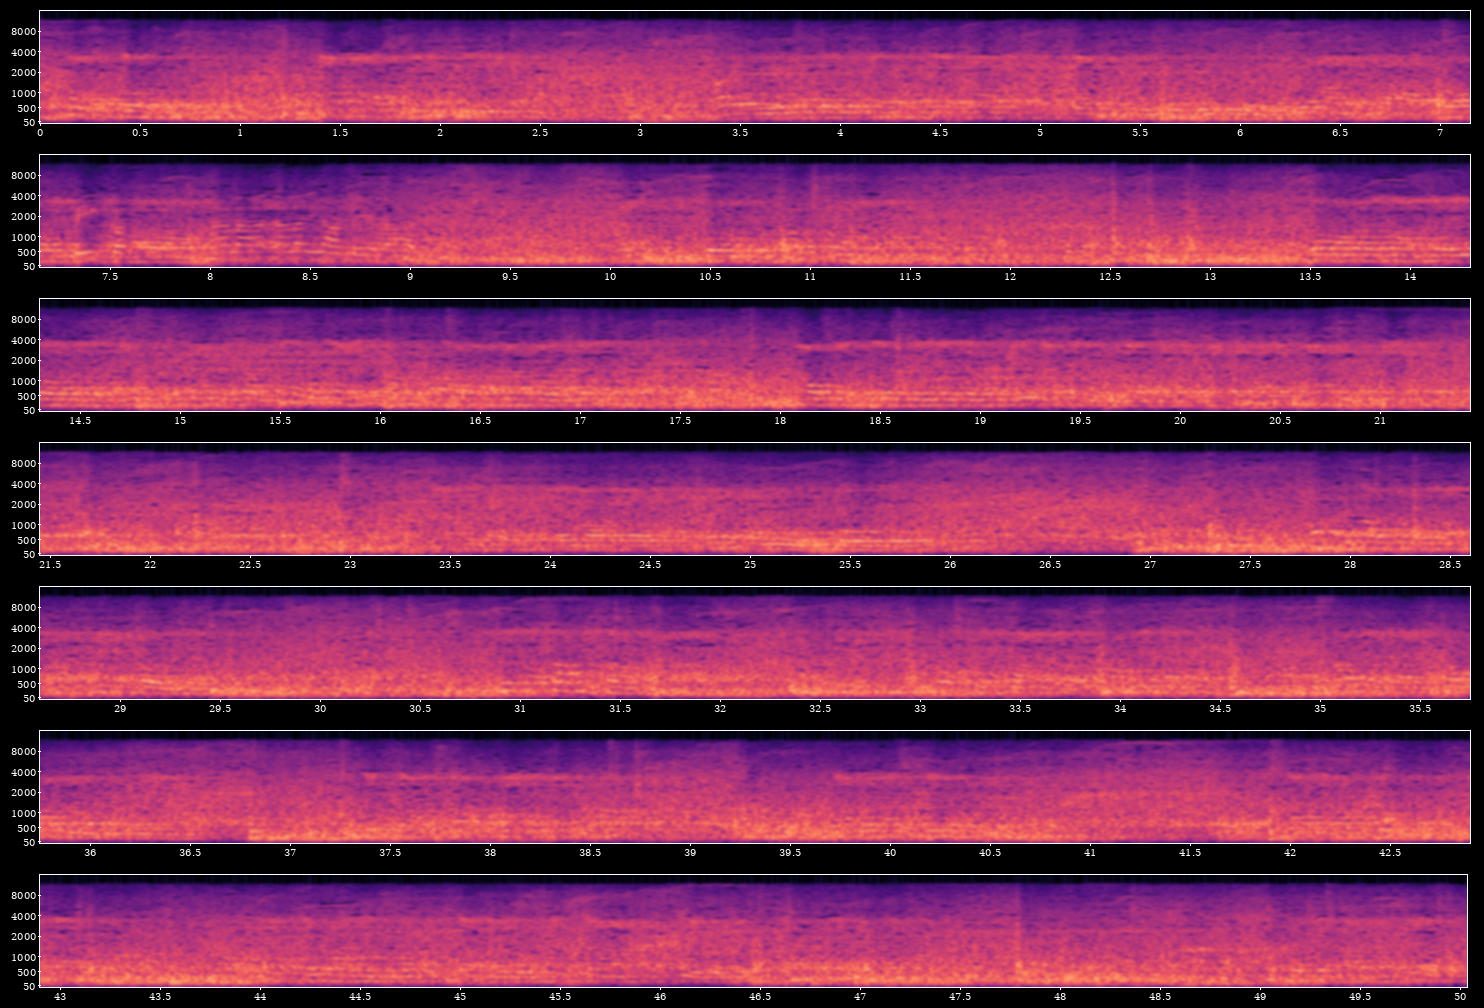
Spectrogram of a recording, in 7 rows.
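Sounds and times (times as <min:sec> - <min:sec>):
rc cars racing: 0:08.6 - 0:50.0
rc car motors whining: 0:40.6 - 0:41.9.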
